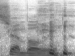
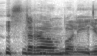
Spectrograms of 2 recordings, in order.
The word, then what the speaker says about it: Stromboli: It's pronounced Stromboli. – Stromboli.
